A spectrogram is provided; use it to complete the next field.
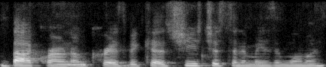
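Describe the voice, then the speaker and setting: A woman with a Spanish accent speaks at a moderate pace in a very clean recording with a silent background. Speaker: talk show host. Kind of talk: casual interview chat. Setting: live stream.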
